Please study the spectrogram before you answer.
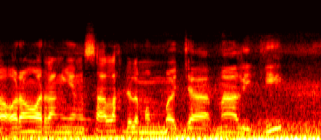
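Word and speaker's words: مَالِكِ: Maka Maliki di situ harusnya kan panjang, Maliki yaumiddin. Malah seperti pengucapannya seperti di ayat surah An-Nas, Malikin Nas. Jadi pendek juga ikut, dikiranya sama dengan pengucapan Malikin Nas, padahal berbeda.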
